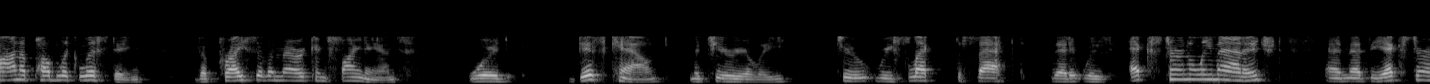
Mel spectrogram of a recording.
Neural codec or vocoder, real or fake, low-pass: none; real; 3.6 kHz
